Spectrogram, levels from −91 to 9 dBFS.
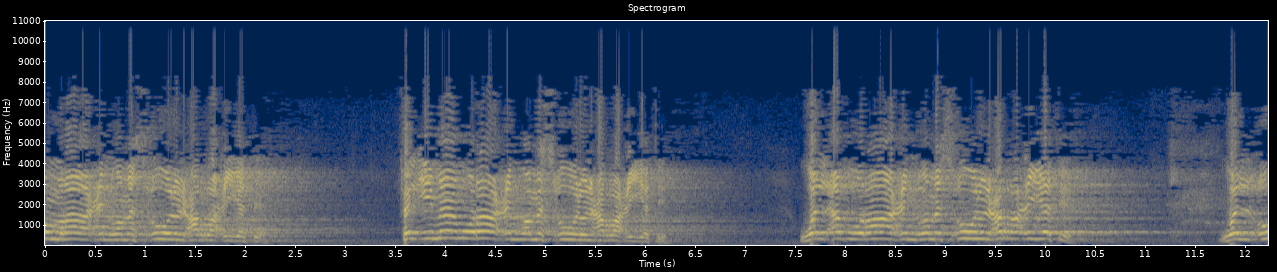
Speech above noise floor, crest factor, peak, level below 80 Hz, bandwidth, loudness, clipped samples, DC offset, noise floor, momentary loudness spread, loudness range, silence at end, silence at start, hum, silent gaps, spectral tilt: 35 dB; 14 dB; 0 dBFS; -54 dBFS; 11 kHz; -11 LUFS; under 0.1%; under 0.1%; -47 dBFS; 17 LU; 3 LU; 0 s; 0 s; none; none; -1.5 dB/octave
